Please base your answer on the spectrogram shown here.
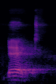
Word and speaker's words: debt: CLIMB, climb, यहाँ पर B silent है। DEBT, डेट।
